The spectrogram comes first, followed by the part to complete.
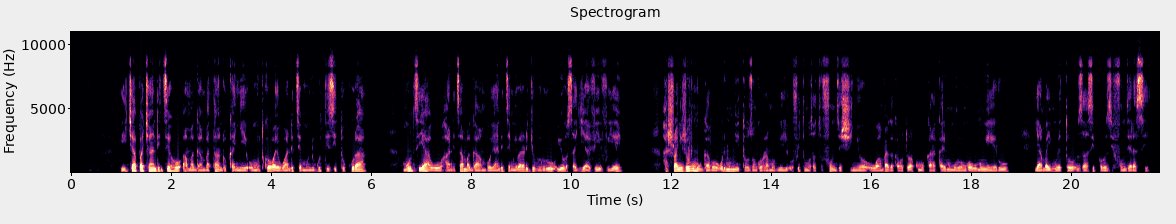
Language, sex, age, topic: Kinyarwanda, male, 25-35, health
